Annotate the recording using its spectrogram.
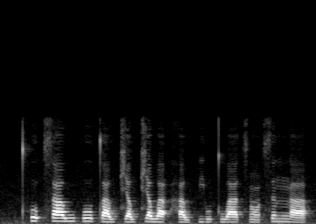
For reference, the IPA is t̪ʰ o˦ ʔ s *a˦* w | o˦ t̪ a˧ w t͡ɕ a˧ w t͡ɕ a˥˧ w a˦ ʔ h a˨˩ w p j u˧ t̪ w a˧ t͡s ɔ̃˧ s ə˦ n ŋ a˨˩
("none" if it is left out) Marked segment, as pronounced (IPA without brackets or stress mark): a˦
